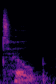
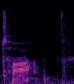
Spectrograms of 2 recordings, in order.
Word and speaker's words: taupe: is top to toe I always pronounce like every letter in words and people used to mean I'm wrong I think it's taupe but I used to call it top um that's kind of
